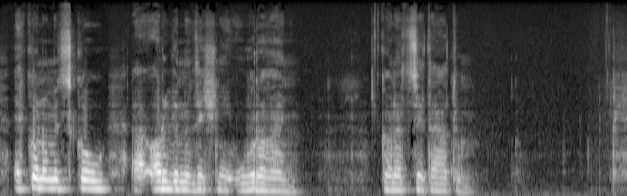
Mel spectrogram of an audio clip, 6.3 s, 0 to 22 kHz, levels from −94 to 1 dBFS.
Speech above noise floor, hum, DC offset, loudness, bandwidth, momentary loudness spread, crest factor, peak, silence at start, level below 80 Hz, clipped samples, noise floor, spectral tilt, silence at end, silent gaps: 40 dB; none; under 0.1%; -15 LUFS; 19 kHz; 12 LU; 16 dB; 0 dBFS; 0.15 s; -58 dBFS; under 0.1%; -55 dBFS; -6 dB/octave; 0 s; none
